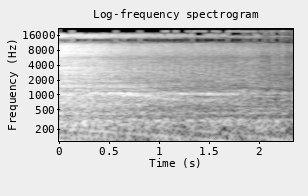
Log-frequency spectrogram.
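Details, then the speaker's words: 2010 Hyundai Genesis Coupe R-Spec, turbo 2.0L Theta II, after fitting a GReddy-style FV blow-off valve: brief airy, higher-pitched hiss at the top of the rev, then a smooth drop to idle. Less flutter than the old valve, slight flutter at low RPM. "Seems louder. It's got a higher pitched blow off to it than the other one did."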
